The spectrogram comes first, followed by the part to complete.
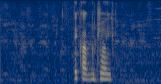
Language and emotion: Russian, neutral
